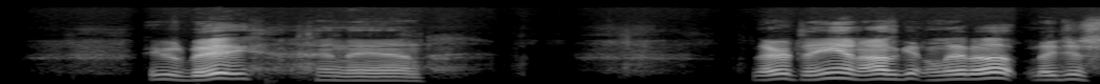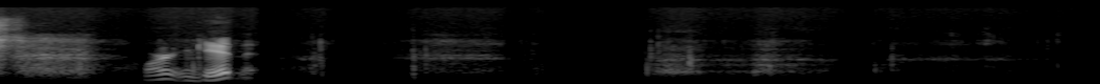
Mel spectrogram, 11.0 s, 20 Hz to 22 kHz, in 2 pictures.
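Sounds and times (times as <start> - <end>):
man breathing heavily: 0.0 - 3.8, 5.5 - 6.2, 6.8 - 11.0.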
